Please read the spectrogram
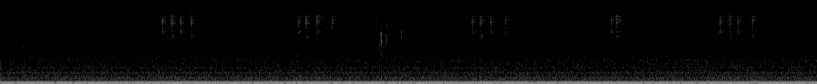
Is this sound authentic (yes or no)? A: no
